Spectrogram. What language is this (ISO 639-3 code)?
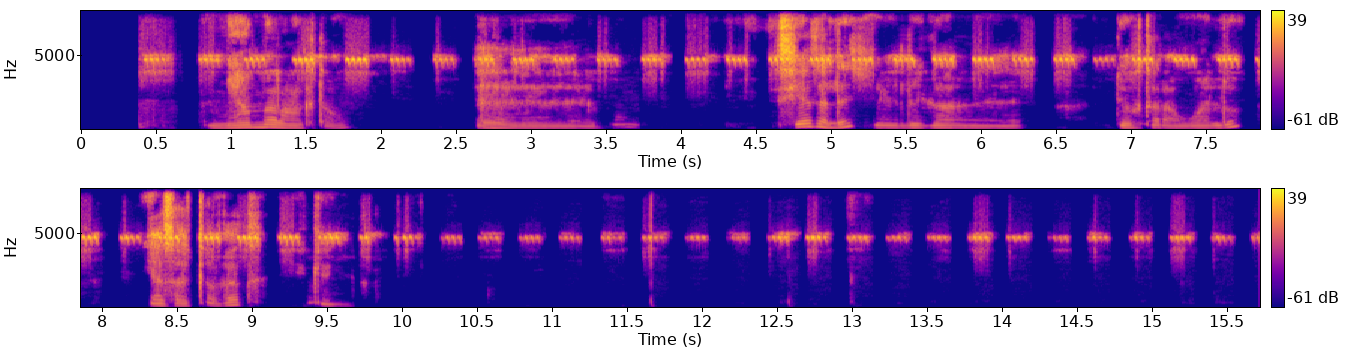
amh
